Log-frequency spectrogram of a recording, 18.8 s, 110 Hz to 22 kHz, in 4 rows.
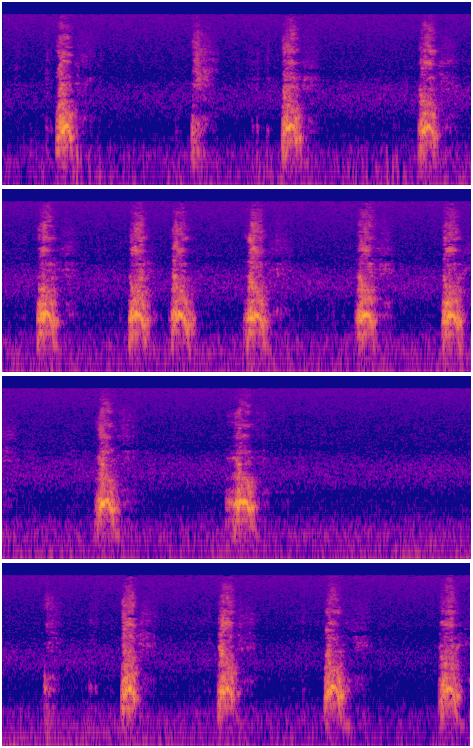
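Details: Staffordshire Bull Terrier named Vinnie, 18 months old, barking while unsure of a balloon; sharp single barks spaced one to two seconds apart, with a pause near fourteen seconds, and a person murmuring soothing words.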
